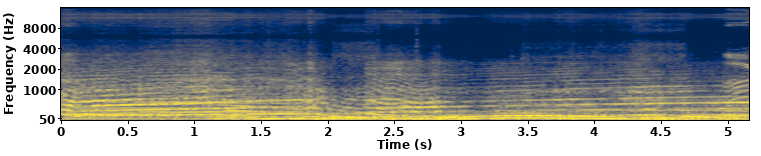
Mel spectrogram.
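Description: A race car launches down a drag strip with a loud, close, sustained engine roar that climbs in pitch as it pulls away.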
